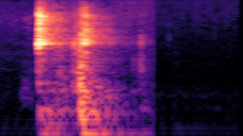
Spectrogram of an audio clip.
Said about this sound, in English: This is the sound of a gavel.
